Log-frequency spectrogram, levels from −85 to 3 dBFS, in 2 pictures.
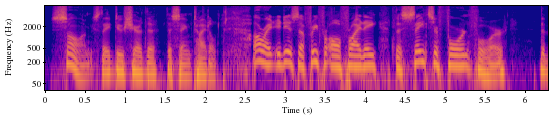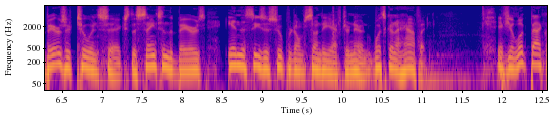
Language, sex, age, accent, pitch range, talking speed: English, male, 60-79, American, 105-150 Hz, 230 wpm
